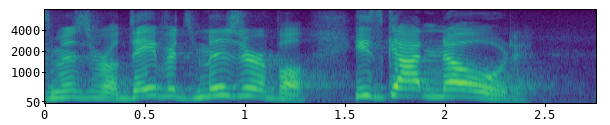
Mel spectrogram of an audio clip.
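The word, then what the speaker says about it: נֹד: The Hebrew word for wanderings is node. N O D rhymes with toad. Okay, so say that with me. Node.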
